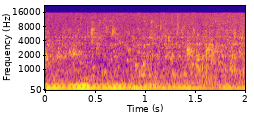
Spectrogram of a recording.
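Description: Low steady hum of the small electric motor turning a rotating jig-drying rack.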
